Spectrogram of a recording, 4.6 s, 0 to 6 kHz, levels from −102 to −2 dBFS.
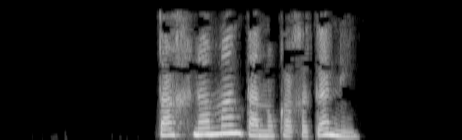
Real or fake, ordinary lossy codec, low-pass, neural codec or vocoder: real; MP3, 24 kbps; 5.4 kHz; none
